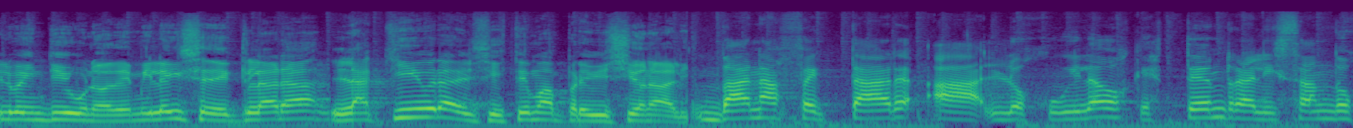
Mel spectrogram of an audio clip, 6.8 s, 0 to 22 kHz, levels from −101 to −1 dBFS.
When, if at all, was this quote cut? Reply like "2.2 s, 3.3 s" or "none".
1.6 s, 3.4 s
